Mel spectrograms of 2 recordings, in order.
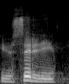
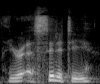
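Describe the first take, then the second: First: The phrase is said quickly. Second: The phrase is said slowly. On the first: The speaker calls it wrong. "don't say that too fast or too slow, it might sound funny" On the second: The speaker calls it right. "It's better pronunciation. better to say it slower"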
